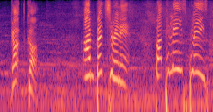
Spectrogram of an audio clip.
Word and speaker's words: Gatka: Herman, I don't want to pronounce it wrong. Gatka. It's a Sikh martial art. Gatka. Gatka.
